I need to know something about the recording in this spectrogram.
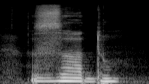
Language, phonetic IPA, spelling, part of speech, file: Ukrainian, [ˈzːadʊ], ззаду, adverb, Uk-ззаду.ogg
- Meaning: from behind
